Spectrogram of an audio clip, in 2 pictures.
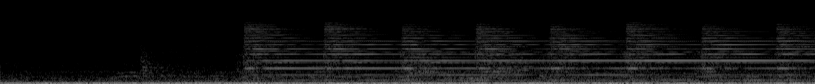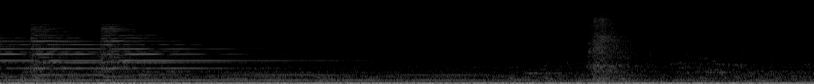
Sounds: church bell, bell

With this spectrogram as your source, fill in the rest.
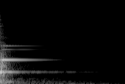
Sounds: domestic sounds, dishes, pots and pans

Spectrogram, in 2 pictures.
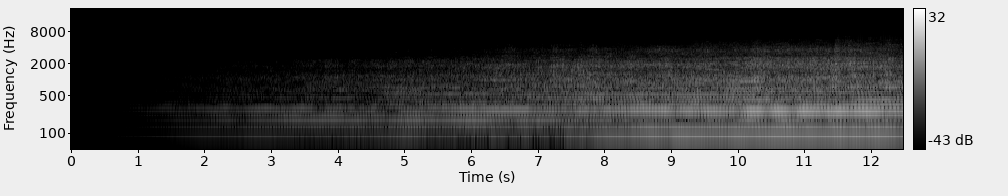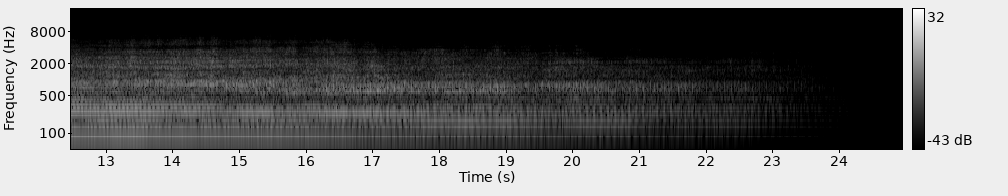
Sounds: vehicle, airplane, aircraft

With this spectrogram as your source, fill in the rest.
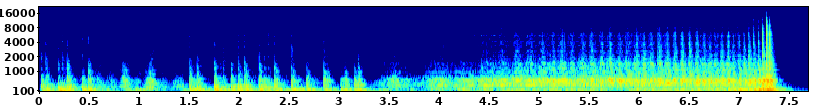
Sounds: tap

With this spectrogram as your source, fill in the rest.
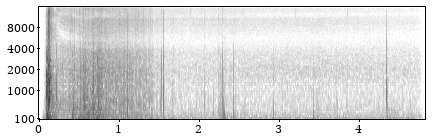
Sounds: fire

